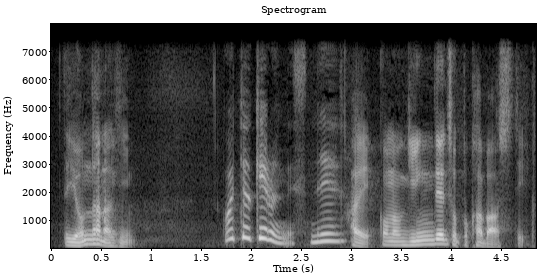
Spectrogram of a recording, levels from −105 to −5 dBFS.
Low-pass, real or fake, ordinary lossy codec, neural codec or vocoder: 7.2 kHz; fake; none; codec, 16 kHz, 0.8 kbps, ZipCodec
